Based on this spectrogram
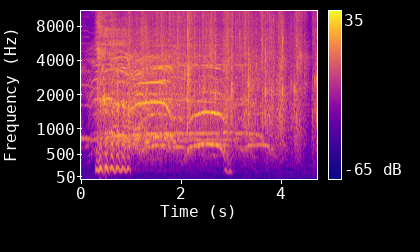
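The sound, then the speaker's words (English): A crowd of students in a school gym cheers and claps loudly after a classmate catches a thrown football to win the game, with whoops and high excited shouts rising over steady applause for several seconds. “All the students were cheering.”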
